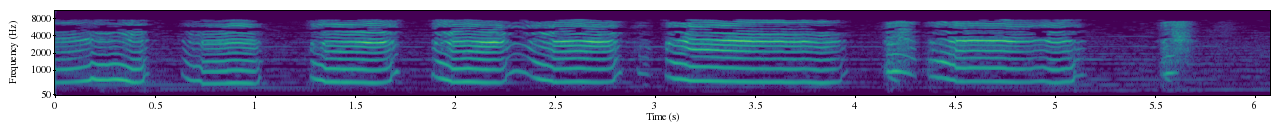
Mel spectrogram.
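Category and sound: human body sound, young boy crying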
